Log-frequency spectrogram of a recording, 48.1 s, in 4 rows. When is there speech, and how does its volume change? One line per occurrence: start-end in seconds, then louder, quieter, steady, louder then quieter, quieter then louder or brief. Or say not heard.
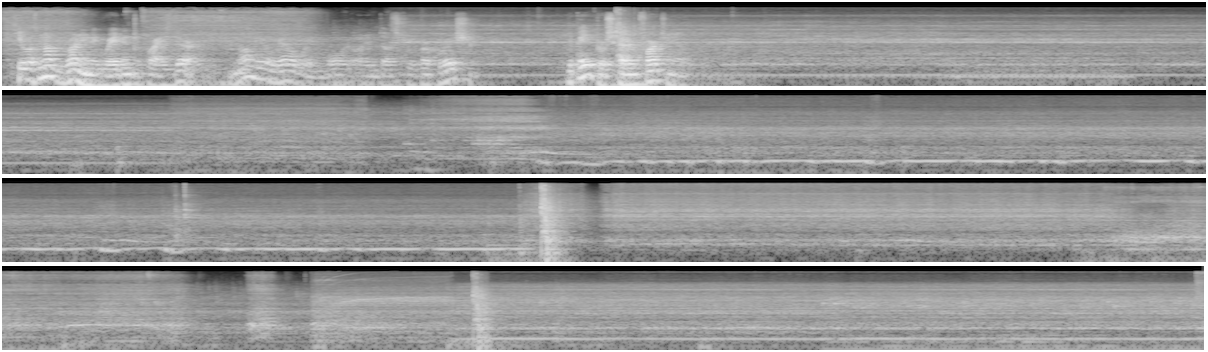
0.1-4.8 quieter
5.7-6.8 brief.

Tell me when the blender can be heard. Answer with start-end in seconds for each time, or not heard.
0.0-48.1.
